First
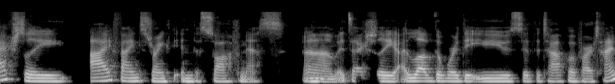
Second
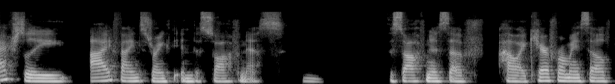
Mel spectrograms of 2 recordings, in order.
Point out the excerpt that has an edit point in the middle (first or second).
first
